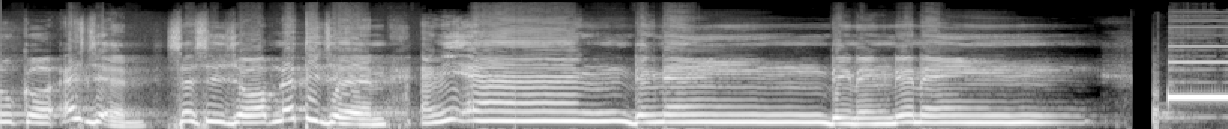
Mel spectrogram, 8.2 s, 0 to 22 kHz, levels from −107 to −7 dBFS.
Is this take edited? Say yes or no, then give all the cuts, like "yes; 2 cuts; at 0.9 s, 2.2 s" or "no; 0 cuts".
no; 0 cuts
